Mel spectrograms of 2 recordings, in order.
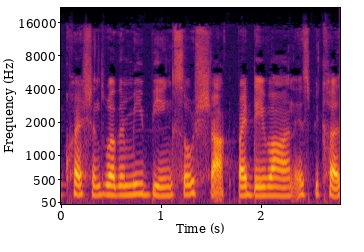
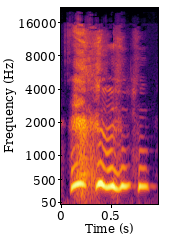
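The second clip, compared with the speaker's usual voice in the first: loud, high burst of laughter; laughing at own slip; 10 semitones higher, 12 dB louder than usual. Real, not acted. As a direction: burst out laughing at your mistake. Laughs at own name mistake.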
